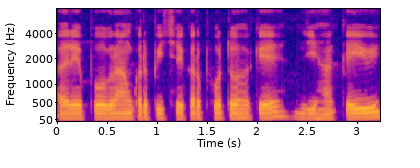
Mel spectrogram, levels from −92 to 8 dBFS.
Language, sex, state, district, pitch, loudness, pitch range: Sadri, male, Chhattisgarh, Jashpur, 110 Hz, -15 LUFS, 110-115 Hz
